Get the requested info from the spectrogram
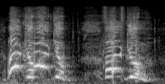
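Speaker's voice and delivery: very high, loud triumphant yell; excited shout. Real, not acted. Gamer landing shots, excited yelling. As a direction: scream in triumph while firing.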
